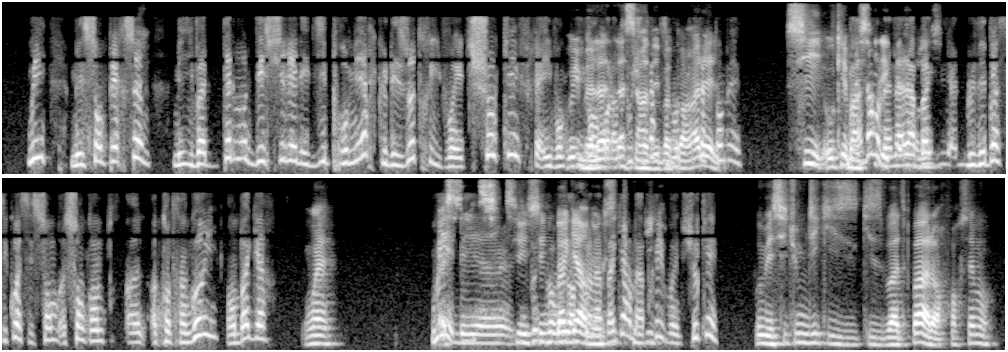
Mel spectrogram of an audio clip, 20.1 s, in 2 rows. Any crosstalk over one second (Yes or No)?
Yes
